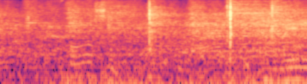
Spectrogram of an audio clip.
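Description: Background music with a steady low beat, faint voices under it, and two sharp clicks: one about a second in and one near the end.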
